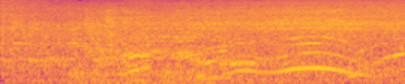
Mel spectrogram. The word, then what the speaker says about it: Arizona: Then when I'm looking at Arizona, I have the stress is on the zone syllable, third syllable. Although this letter AR does say the air good vowel, so again I have a clear vowel there, air, Arizona.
